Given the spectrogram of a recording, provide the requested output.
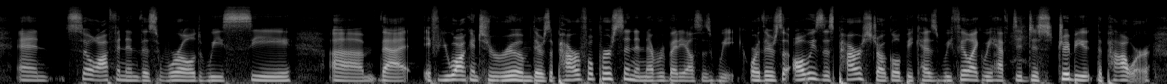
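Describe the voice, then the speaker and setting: A woman talks at a fairly quick pace with medium pitch, fairly even intonation and an ordinary speaking voice. The sound is dry and close with no echo, and the recording is very clean with a silent background. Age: 30s. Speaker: podcast co-host and pastor. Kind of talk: casual chat.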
